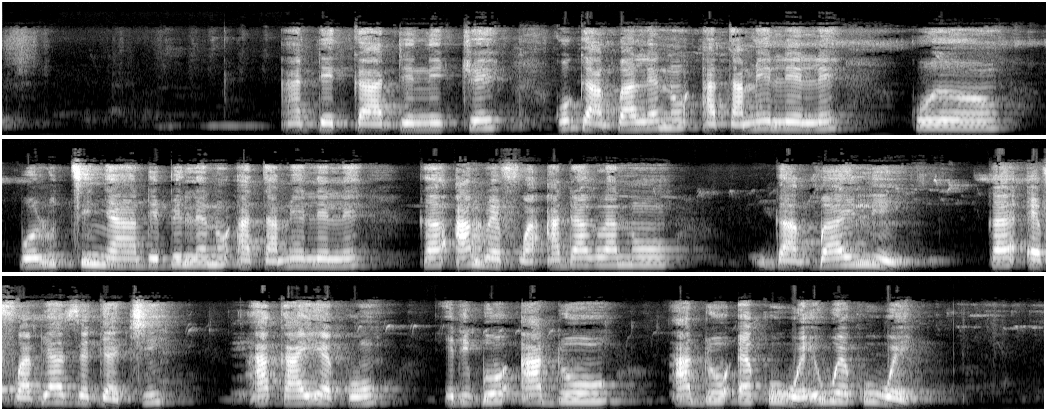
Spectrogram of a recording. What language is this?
Ikposo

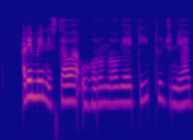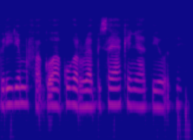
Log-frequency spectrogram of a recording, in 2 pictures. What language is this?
Kikuyu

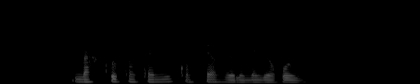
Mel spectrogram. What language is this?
French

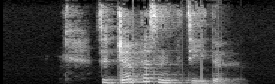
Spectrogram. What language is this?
Kabyle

